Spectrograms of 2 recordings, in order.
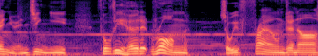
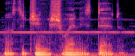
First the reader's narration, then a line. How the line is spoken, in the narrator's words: the steward ran to him in a hurry and whispered in his ear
